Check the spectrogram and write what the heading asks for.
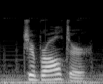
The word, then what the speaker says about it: Gibraltar: Park rebeltar is that how you say it Gibraltar we're under attack by a group of orcas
